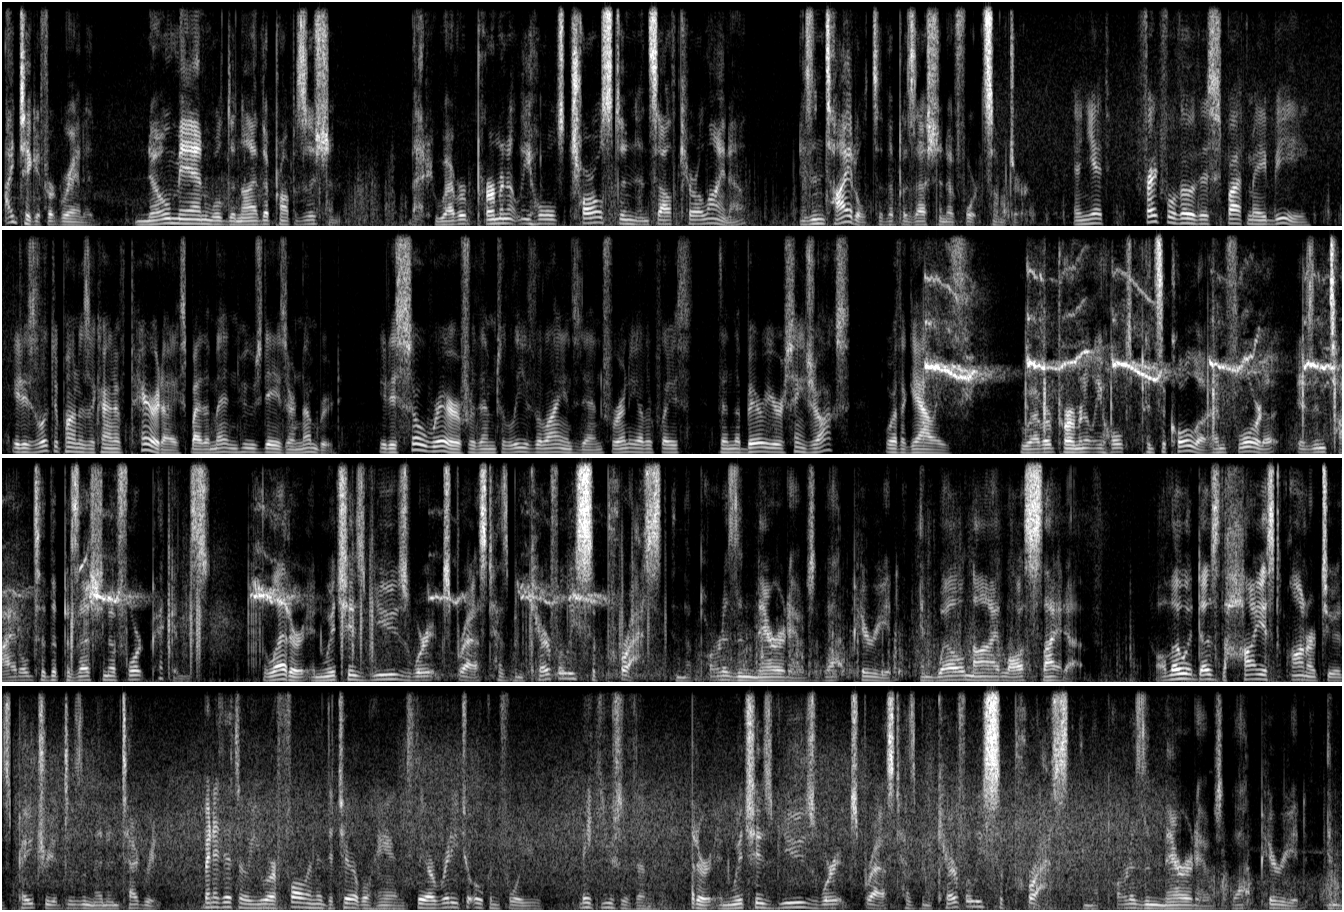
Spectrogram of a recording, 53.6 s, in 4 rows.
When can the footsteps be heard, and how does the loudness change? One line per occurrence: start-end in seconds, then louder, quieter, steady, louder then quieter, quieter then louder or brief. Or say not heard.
not heard.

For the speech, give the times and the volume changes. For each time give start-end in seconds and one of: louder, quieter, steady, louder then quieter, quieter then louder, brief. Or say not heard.
0.0-37.7 steady
38.3-53.5 steady.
